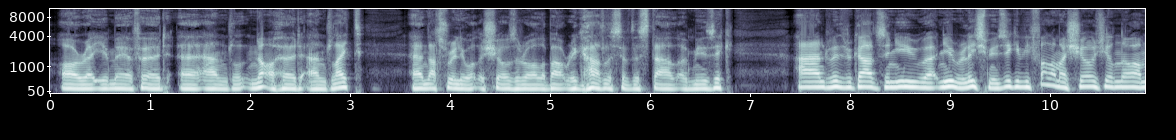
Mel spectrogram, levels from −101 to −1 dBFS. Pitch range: 125-160 Hz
